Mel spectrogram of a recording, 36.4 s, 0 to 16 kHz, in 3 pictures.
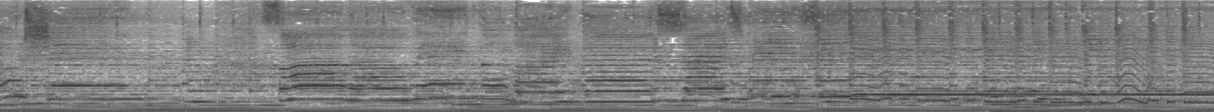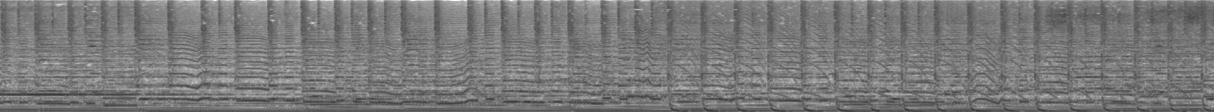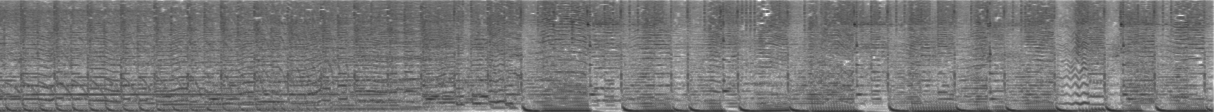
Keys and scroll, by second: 0.4 ctrl+a, 12.5 ctrl+-, 12.8 ctrl+-, 20.3 ctrl+t, 28.9 Return.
